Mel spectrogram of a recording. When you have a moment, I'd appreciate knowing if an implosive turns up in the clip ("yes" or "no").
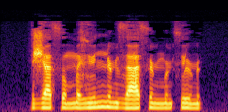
no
